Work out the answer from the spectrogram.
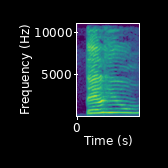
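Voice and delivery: high loud mock yell; mock scream. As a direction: echo the scream jokingly. Reader mimics the scream.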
